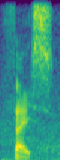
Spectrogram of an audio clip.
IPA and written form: fæɪs (face)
